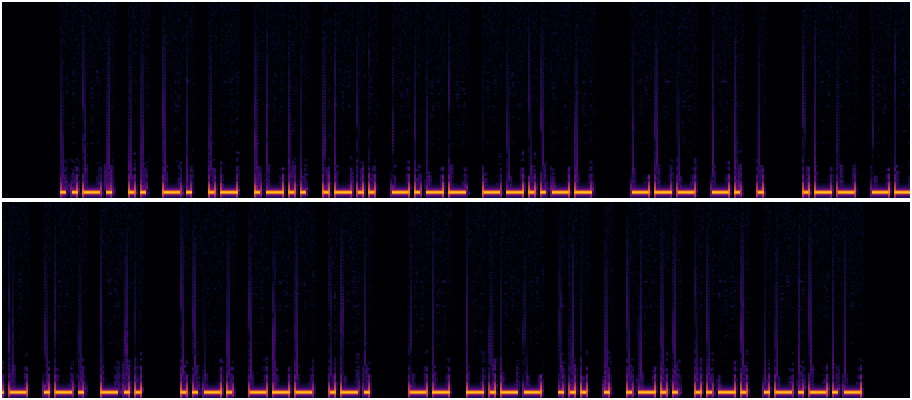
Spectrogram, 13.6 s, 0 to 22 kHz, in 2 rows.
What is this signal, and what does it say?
Morse code, heard as a keyed tone, about 28 wpm, 700 Hz. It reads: FINALLY, ONE WORD FOR MYSELF.
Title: Sentences from Top 1300 Words 28wpm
